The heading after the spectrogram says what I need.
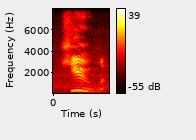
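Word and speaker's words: Hulme: Hugh, not home. Hume, the L is silent.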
